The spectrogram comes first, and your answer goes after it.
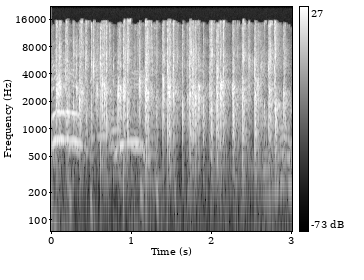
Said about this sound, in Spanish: Un aplauso para Víctor Elías.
